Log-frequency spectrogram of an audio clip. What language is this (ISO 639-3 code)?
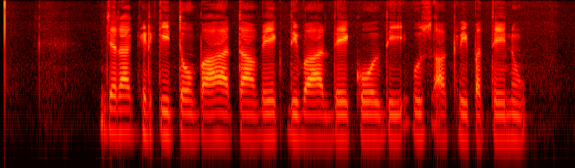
pan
